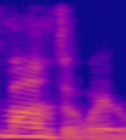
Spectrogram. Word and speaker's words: MansaWear: Her mother's flair for color, quality fabrics, and tailoring have influenced MansaWear's structured silhouette, bright colors, and bold fabric prints. And it is MansaWear, right?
